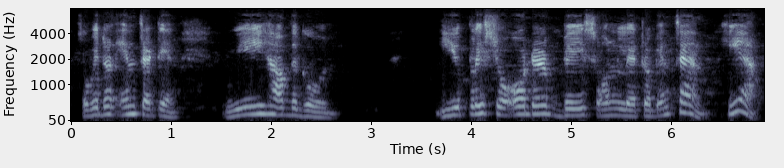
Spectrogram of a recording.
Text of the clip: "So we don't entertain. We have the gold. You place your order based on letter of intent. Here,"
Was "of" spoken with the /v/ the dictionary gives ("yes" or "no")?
no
